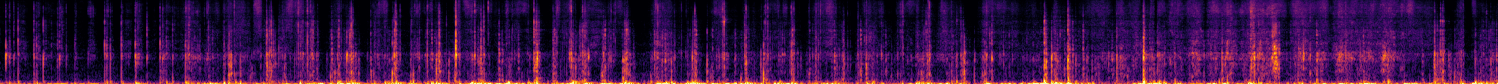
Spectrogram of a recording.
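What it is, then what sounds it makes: Plastic DVD case. Rapid fingernail tapping on the back cover of a plastic DVD case for Slumdog Millionaire. The taps come as a dense, continuous patter of short, dry clicks with faint crinkling, steady in level throughout.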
